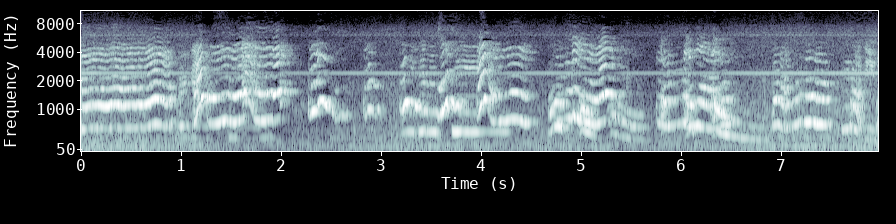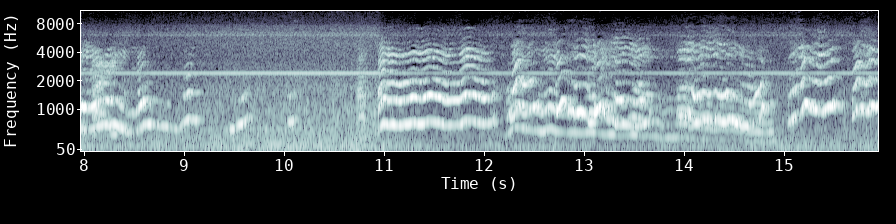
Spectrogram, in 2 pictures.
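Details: Very vocal dog during grooming in Oklahoma, USA; near-constant wavering whines, yips and howl-like moans rising and falling, some sliding down in pitch, with a steady electrical hum in the background.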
